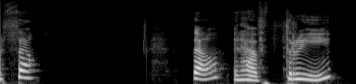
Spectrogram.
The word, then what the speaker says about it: ث: And letter tha. Tha, it have three letters, three dots on this letter, and it's three, and the pronunciation of this letter is tha, like the tha in three.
